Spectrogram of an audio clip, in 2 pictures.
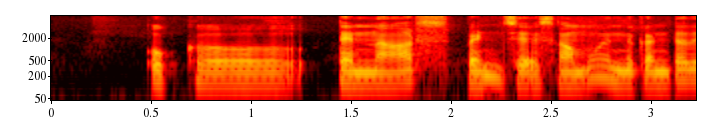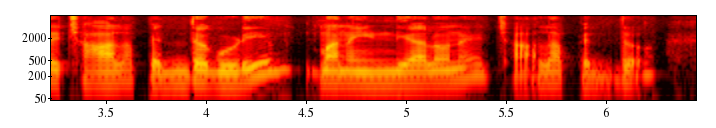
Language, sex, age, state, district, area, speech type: Telugu, male, 18-30, Telangana, Vikarabad, urban, spontaneous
